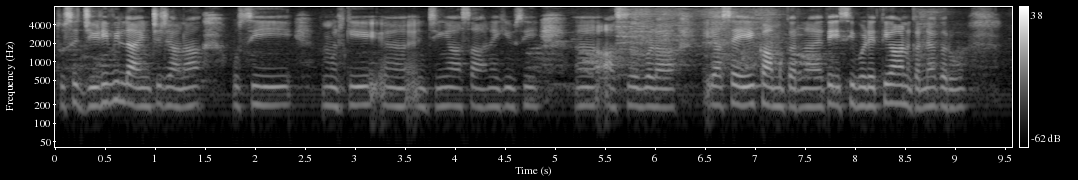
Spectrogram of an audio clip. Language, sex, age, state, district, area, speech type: Dogri, female, 45-60, Jammu and Kashmir, Samba, urban, spontaneous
